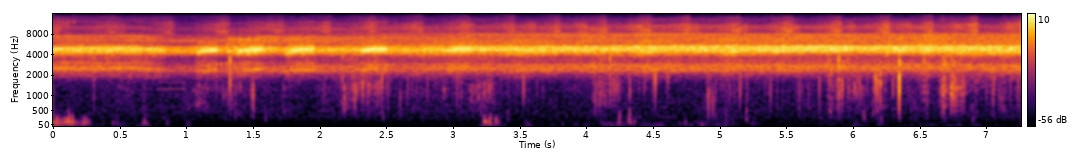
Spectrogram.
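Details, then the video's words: Continuous rasping drone from a cicada among summer trees, sung through the warm part of the day, slightly pulsing at the start, with faint taps and a low bump in the background. "Ağustos Böceği sesi - Cicada voice"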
